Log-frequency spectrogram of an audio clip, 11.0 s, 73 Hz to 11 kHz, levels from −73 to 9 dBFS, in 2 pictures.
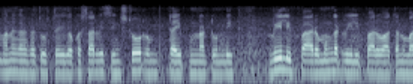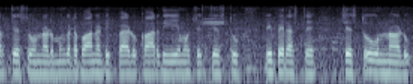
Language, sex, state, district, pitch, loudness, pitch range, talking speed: Telugu, male, Telangana, Karimnagar, 145 Hz, -15 LUFS, 140-150 Hz, 150 wpm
